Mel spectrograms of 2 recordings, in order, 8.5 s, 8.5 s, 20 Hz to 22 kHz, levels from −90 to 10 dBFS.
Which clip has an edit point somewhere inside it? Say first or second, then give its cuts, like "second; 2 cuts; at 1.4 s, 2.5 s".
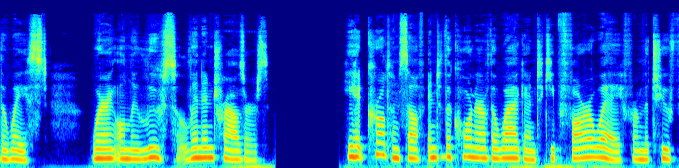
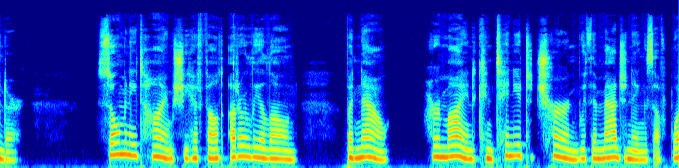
second; 1 cut; at 4.2 s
